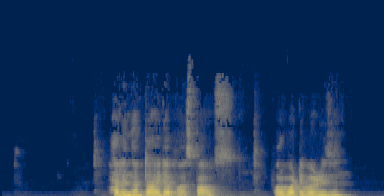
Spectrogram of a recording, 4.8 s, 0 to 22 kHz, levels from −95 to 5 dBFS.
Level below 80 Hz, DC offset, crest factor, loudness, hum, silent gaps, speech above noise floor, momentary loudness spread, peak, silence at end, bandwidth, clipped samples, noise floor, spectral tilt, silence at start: -68 dBFS; under 0.1%; 20 dB; -21 LUFS; none; none; 60 dB; 11 LU; -4 dBFS; 0.45 s; 14 kHz; under 0.1%; -80 dBFS; -7 dB/octave; 1.4 s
